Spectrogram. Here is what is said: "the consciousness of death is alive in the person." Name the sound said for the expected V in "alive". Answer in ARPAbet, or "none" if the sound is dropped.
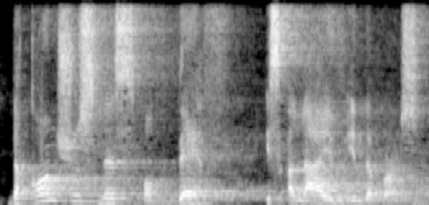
V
